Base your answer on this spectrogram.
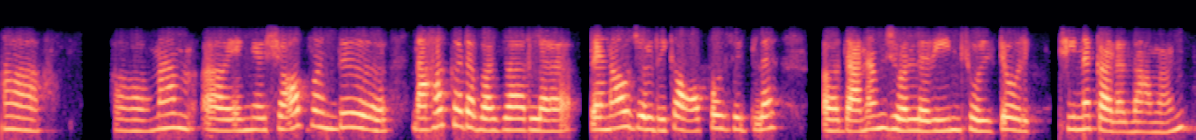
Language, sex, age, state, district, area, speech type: Tamil, female, 18-30, Tamil Nadu, Madurai, urban, conversation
